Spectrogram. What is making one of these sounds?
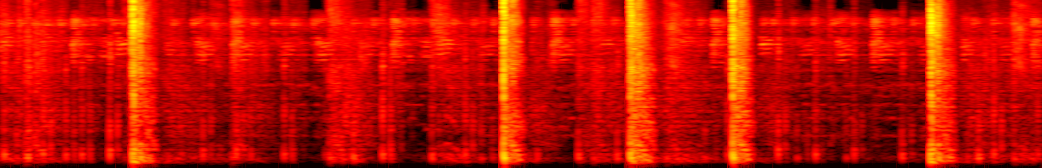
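Gunshots ring out one at a time, with pauses between them.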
